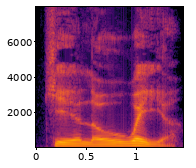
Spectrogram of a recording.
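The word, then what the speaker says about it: Kilauea: active volcano in the world that of kilaa pronounced K waya and from then back to San Francisco and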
